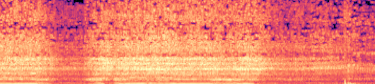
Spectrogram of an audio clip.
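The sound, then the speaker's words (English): A chainsaw cutting down a tree, its engine buzzing loudly and rising and falling in pitch as it revs through the wood, followed by a single dull thud near the end. “You were gonna tell us why that tree being cut down has anything to do with reselling”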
